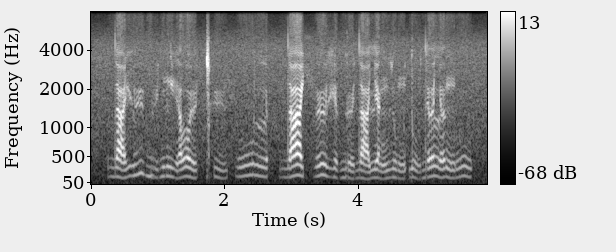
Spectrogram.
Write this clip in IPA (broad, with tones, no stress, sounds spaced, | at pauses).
d a˧˩˧ ʒ y˧˥˧ b y˧˩˧ d n i˧˩˧ lˠ y˧˩˧ ǀʰ y˧˩˧ ç u˧˥˧ l | d a˧˥˧ ç ø˧˥˧ ʒ ə˧˩˧ ɡ ø˧˩˧ d a˧˩˧ lʲ a˧˩˧ ŋ z u˧˩˧ ŋ ɗ u˧˩˧ d ə˧˥˧ l ə˧˥˧ ŋ u˧˥˧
